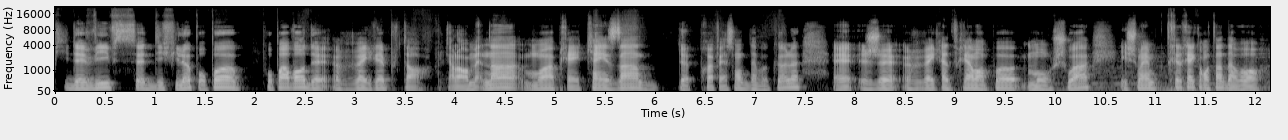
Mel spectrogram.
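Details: Adult male lawyer who stutters, French-speaking, who has practised law for 15 years while stuttering and reports blocks at work. Stuttering.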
